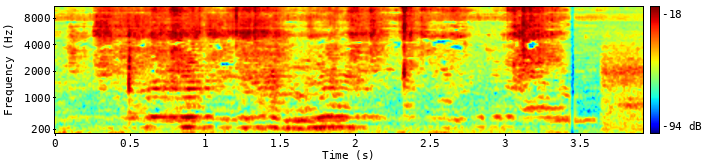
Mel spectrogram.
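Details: Humming of a freshly divided wild honey bee swarm resting on a cassava tree during a queen search, a continuous wavering drone with overtones, plus brief knocks and a soft voice nearby.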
